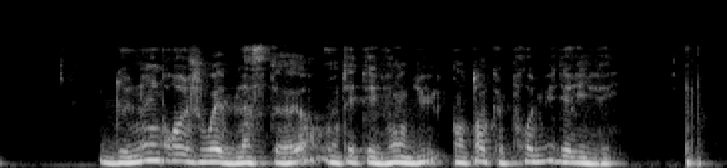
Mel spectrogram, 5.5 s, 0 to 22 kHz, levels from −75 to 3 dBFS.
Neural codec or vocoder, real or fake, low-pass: codec, 16 kHz, 16 kbps, FunCodec, trained on LibriTTS, 50 frames a second; fake; 7.2 kHz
